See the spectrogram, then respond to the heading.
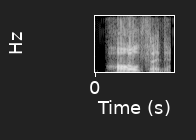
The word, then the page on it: wholefood: American English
